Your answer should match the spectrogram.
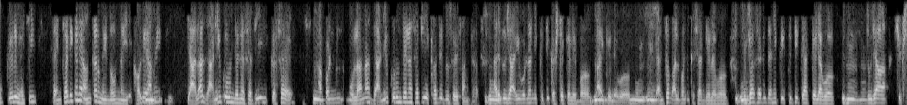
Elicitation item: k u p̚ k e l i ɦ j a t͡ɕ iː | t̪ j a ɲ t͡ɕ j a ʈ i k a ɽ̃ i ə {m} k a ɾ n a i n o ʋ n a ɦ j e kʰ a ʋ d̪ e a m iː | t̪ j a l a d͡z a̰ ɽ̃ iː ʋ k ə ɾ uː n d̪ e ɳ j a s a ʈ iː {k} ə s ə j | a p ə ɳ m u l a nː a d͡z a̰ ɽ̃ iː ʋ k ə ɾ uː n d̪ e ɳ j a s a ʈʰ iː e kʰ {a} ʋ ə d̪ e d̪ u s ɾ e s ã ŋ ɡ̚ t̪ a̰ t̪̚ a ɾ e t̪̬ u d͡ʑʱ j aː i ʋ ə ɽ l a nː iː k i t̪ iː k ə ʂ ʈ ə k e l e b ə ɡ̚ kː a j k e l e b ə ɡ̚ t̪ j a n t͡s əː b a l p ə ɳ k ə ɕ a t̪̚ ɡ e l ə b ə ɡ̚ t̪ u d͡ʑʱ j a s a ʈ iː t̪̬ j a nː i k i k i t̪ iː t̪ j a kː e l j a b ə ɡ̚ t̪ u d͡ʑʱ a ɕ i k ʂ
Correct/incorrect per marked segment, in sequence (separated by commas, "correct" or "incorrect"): incorrect, correct, correct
